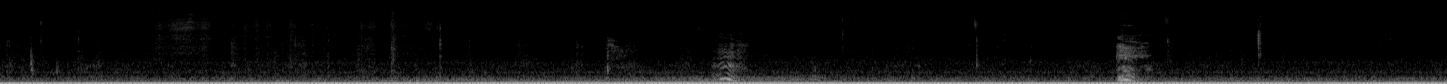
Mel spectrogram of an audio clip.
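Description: A man biting into and chewing a fried chicken sandwich with scattered small mouth clicks. A steady low rumble runs under it inside the car cabin.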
